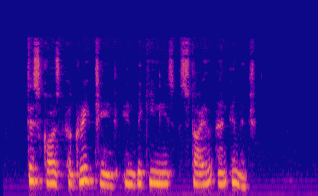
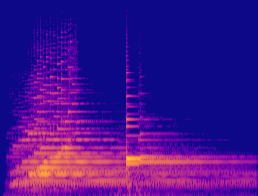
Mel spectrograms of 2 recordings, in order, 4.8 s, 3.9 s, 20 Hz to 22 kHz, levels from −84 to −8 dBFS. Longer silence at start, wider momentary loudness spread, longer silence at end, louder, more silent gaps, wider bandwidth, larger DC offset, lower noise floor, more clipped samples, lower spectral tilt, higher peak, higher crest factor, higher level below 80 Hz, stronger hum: first, 0.4 s vs 0.15 s; second, 6 LU vs 21 LU; first, 0.95 s vs 0.05 s; about the same, -30 LUFS vs -30 LUFS; neither; second, 11.5 kHz vs 15.5 kHz; neither; first, -65 dBFS vs -52 dBFS; neither; about the same, -5 dB/octave vs -4 dB/octave; about the same, -12 dBFS vs -14 dBFS; about the same, 18 dB vs 18 dB; about the same, -66 dBFS vs -68 dBFS; neither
